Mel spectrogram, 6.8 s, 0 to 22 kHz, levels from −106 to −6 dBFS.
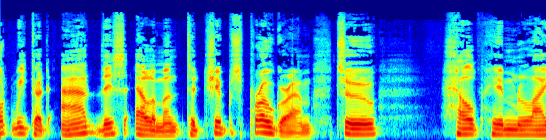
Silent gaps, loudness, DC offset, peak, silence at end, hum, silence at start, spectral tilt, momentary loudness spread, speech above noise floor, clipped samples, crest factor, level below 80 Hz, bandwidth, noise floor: none; -19 LUFS; under 0.1%; -2 dBFS; 0 s; none; 0 s; -6 dB/octave; 8 LU; 45 dB; under 0.1%; 18 dB; -52 dBFS; 15.5 kHz; -63 dBFS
